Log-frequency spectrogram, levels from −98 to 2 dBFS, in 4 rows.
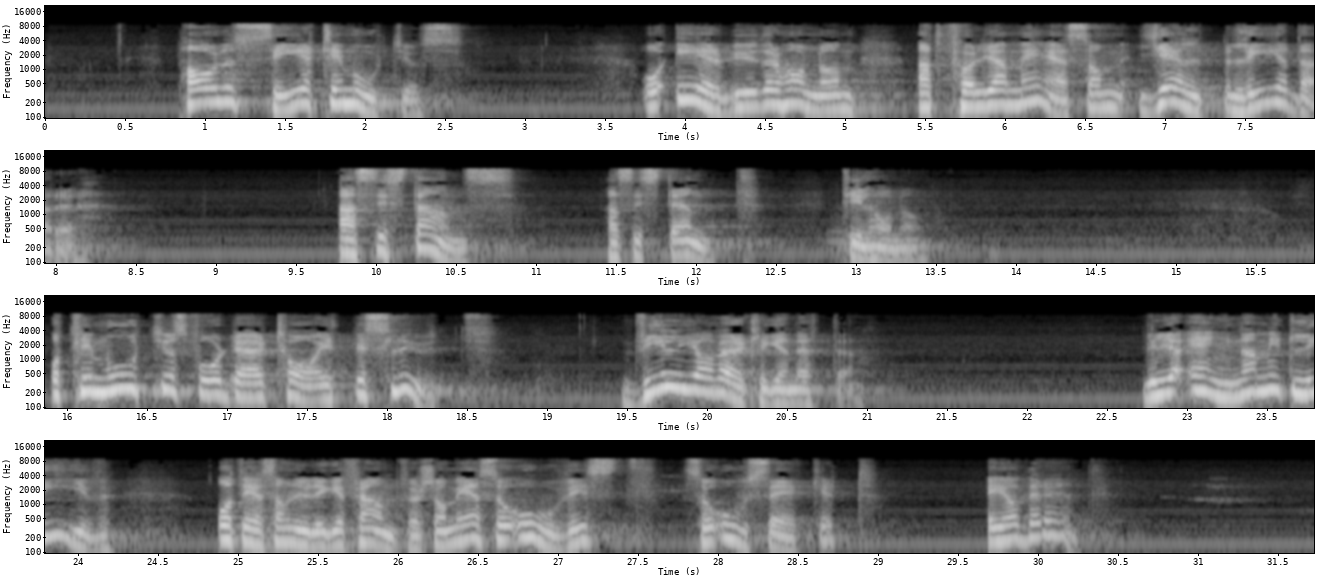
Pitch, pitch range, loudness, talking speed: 155 Hz, 145-185 Hz, -23 LUFS, 85 wpm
